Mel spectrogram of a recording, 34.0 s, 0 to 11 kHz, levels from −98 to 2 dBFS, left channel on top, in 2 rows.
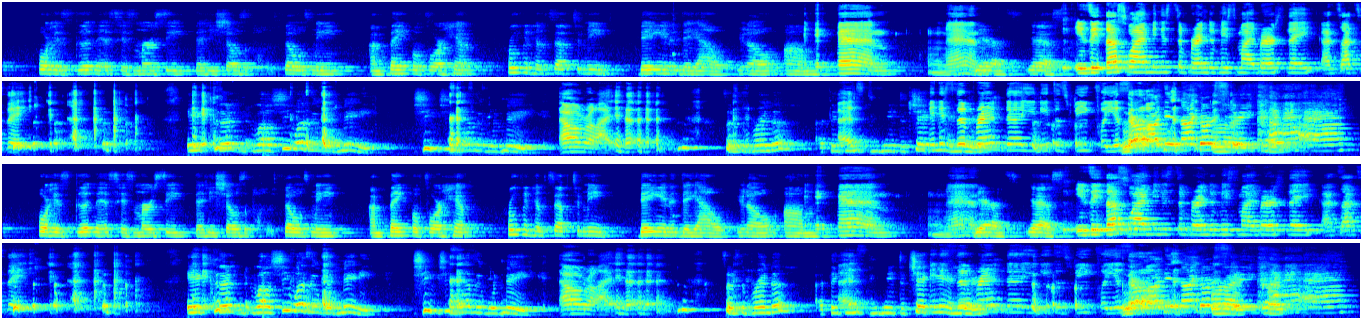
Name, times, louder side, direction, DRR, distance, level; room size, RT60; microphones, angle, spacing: voice 1, 0.5-4.2 4.6-5.8 6.3-7.5 8.0-10.2 12.2-12.6 12.8-13.2 17.1-17.2 18.2-18.3 19.3-21.6 22.1-23.6 25.4-25.6 26.0-26.8 27.2-29.2 29.9-30.0 32.1-33.0, right 4 dB, 55° right, 7 dB, 0.4 m, -38 dB
voice 2, 10.4-11.1 11.6-12.2 13.4-17.2 17.8-17.9 24.0-25.1 27.4-27.6 28.7-30.1 30.4-31.4, left 4 dB, 75° left, 8 dB, 0.7 m, -35 dB
voice 3, 31.0-33.8, left 4 dB, 40° left, 8 dB, 0.6 m, -33 dB
10.5 x 4.1 x 2.7 m, 0.80 s
head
